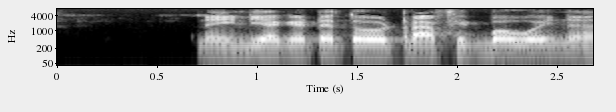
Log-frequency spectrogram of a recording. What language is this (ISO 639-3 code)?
guj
